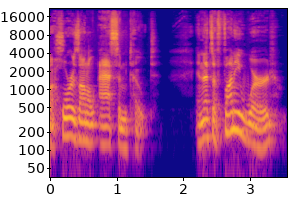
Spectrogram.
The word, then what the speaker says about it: asymptote: And then finally, we want to talk about this thing called a horizontal asymptote. And that's a funny word, pronounced asymptote.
